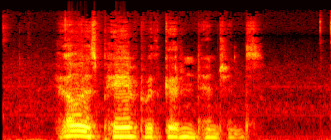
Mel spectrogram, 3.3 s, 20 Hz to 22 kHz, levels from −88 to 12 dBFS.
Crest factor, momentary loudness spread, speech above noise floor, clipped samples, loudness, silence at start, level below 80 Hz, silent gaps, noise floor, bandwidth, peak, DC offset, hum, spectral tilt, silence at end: 12 dB; 14 LU; 35 dB; 0.2%; -11 LUFS; 0.55 s; -40 dBFS; none; -46 dBFS; 16 kHz; 0 dBFS; under 0.1%; none; -5.5 dB/octave; 0.7 s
